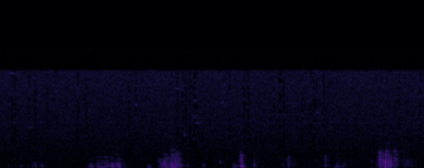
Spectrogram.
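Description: Long acrylic nails of both hands scratch and tap an inflated blue latex party balloon with a "Joyeux Anniversaire" print, its hollow, air-filled body giving soft, muffled rubbery rubs and dull taps. The sounds come in short, low-mid bursts over a faint steady hum, with no bright edge and almost no ring.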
